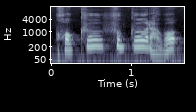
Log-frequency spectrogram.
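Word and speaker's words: 克服: 극복해 같다라고 돼 있죠 극복은 코크 후 그라고 읽어요 그래서 뭐를 극명하게 보여주다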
